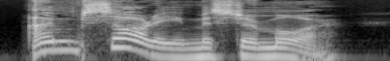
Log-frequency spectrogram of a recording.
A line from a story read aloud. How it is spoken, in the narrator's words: she calls out in a soothing yet robotic tone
